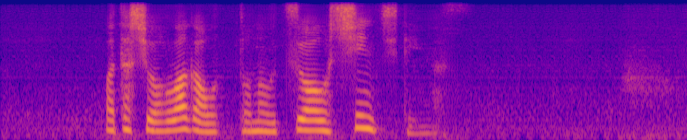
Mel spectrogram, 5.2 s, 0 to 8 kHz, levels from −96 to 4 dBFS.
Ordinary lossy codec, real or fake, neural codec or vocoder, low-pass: none; fake; codec, 16 kHz, 0.7 kbps, FocalCodec; 7.2 kHz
